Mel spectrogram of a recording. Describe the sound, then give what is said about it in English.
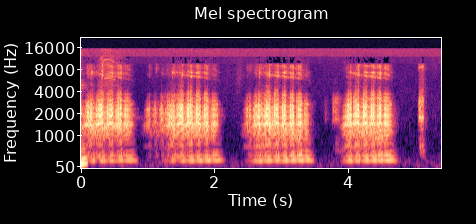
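Four loud, drawn-out bullfrog croaks, each lasting about a second with a buzzy, vibrating texture, separated by short pauses and followed by a brief faint call. No voices. “Well, let's hear what a real bullfrog sounds like.”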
